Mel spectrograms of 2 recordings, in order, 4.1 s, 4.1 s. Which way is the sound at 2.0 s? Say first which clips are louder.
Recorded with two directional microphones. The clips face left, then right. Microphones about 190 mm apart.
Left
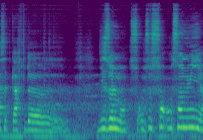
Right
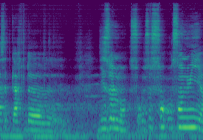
Left 9 dB; 45° left (ahead or behind).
